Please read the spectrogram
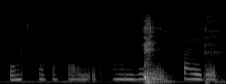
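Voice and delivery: hushed, soft, kept-down, careful voice. Streamer thanking viewers for a raid while husband sleeps, hushed voice. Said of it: "but I have to talk like this".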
